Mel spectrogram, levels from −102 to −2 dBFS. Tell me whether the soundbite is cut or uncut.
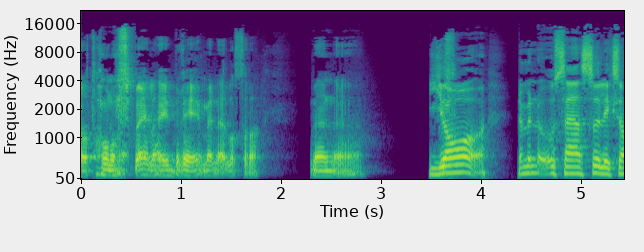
uncut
